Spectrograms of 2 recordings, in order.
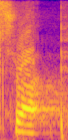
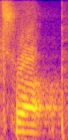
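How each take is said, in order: Both takes have the same delivery.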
